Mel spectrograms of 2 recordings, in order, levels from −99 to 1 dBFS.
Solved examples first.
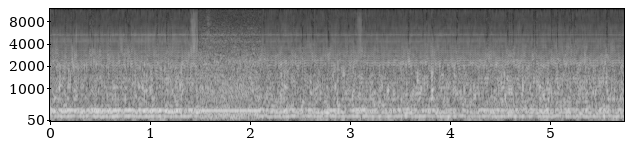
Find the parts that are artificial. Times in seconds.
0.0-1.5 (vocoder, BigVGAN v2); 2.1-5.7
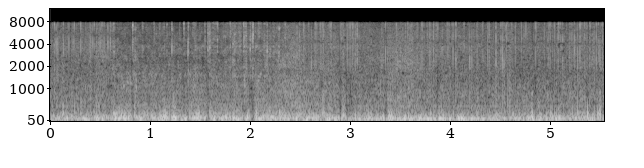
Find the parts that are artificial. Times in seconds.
0.6-2.4 (vocoder, HiFi-GAN)

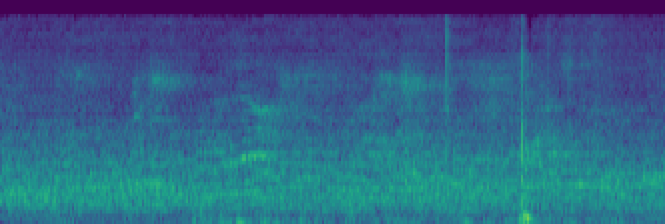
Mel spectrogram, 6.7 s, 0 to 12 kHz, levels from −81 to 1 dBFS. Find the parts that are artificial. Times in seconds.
0.0-6.7 (codec, SNAC)

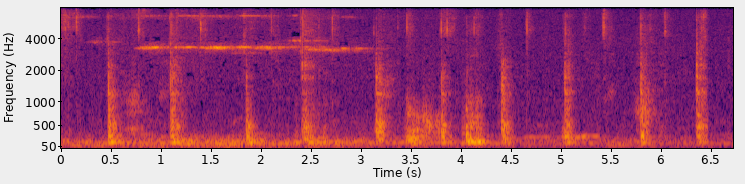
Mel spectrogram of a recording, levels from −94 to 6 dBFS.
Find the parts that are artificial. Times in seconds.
none

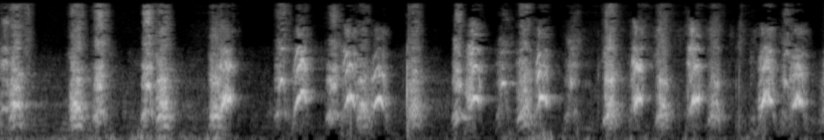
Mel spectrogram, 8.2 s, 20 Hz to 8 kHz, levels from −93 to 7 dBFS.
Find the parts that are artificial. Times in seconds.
1.9-2.4 (codec, HILCodec); 5.6-7.5

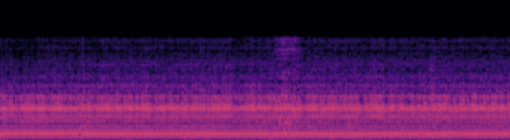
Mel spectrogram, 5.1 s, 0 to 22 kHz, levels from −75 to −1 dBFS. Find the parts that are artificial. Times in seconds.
none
